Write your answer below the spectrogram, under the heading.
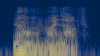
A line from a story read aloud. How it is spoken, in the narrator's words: he whispered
